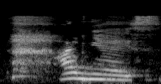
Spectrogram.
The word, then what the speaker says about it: Agnès: Eu vou pronunciar seu nome como é em francês. Hoje eu vou. Hoje eu não resisto. Agnès, diga que não é lindo. Não bota esse G, N, entendeu?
